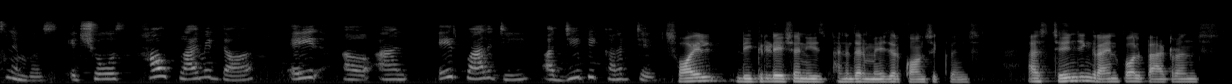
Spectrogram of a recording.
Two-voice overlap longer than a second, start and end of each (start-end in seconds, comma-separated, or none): none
